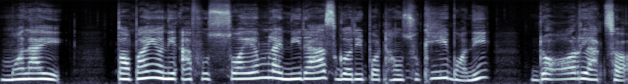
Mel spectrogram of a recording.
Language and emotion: Nepali, fearful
